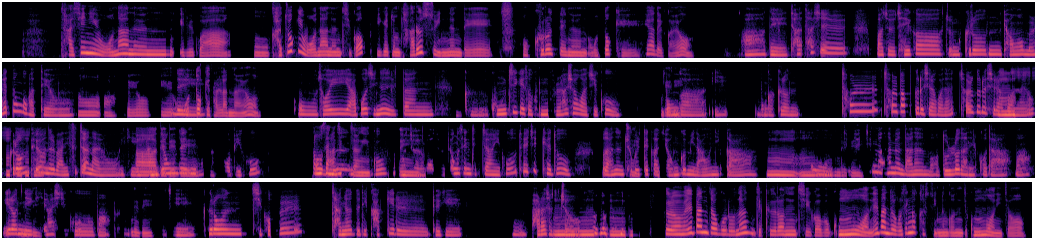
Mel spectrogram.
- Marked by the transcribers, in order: tapping; teeth sucking; other background noise; laugh
- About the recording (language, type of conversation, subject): Korean, podcast, 가족이 원하는 직업과 내가 하고 싶은 일이 다를 때 어떻게 해야 할까?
